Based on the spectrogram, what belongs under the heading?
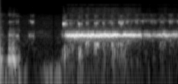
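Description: A chirping glitch from a bad internet connection: a couple of short chirps, then a steady warbling, trill-like tone that runs loudly for nearly two seconds, with no one talking.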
